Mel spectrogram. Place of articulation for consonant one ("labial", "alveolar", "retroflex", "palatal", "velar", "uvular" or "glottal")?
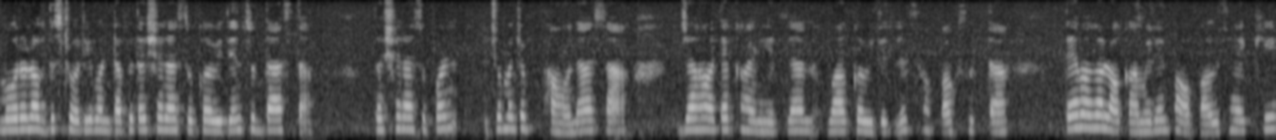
labial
